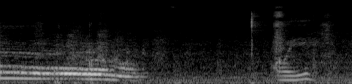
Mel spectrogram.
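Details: Siberian Husky indoors, given boiled eggs as a treat and eating them shell and all. It gives a long, steady, slightly falling howl-like vocal tone lasting about a second, then a brief pause, a click, and a shorter rising-then-falling whine.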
